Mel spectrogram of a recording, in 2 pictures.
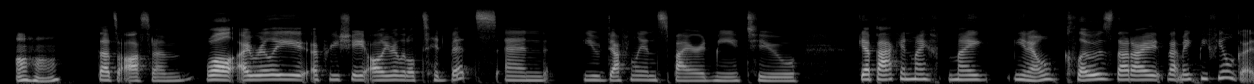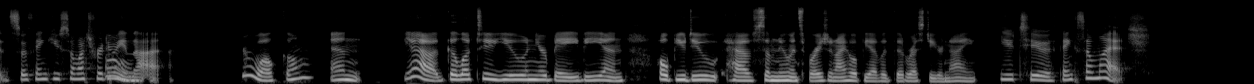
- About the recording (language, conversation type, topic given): English, unstructured, What part of your style feels most like you right now, and why does it resonate with you?
- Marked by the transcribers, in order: tapping; other background noise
